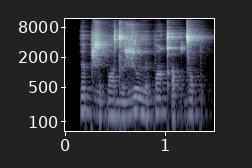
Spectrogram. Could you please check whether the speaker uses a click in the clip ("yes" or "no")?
no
